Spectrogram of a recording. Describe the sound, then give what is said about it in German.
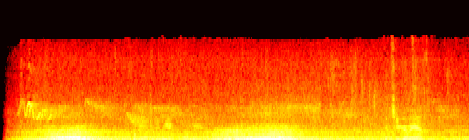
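A cow at a feeding box lows twice, two drawn-out, deep moos with a rough, breathy edge, separated by a short pause and followed by faint shuffling and a snort. “Dann aber gewinnt die Lust der Kuh auf Leckerlis doch die Oberhand über ihre Skepsis angesichts des engen Verschlags.”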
